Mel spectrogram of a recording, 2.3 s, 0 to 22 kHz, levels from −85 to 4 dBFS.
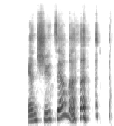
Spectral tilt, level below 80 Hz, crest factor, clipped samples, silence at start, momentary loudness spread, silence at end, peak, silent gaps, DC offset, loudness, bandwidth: -1.5 dB/octave; -88 dBFS; 20 dB; under 0.1%; 0.55 s; 10 LU; 0.1 s; -8 dBFS; 2.07-2.19 s; under 0.1%; -26 LUFS; 18.5 kHz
